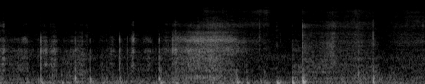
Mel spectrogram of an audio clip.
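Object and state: Cardboard eyeshadow palette tapped and scratched with nails.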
